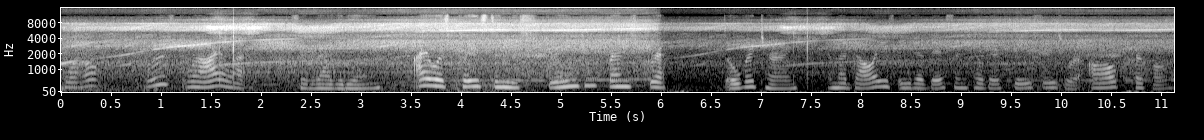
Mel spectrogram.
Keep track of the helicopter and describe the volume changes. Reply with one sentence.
The loudness of the helicopter goes down.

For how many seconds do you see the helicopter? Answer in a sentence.
The helicopter can be heard for 11 seconds in total.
